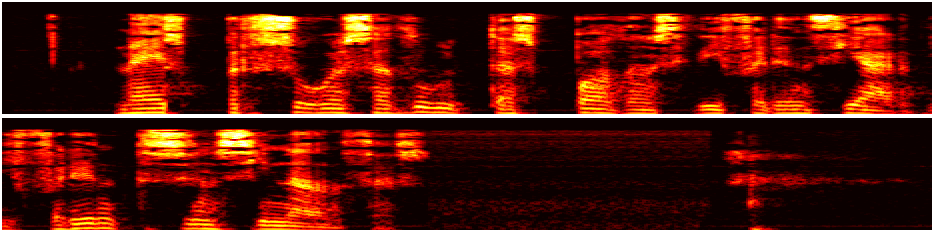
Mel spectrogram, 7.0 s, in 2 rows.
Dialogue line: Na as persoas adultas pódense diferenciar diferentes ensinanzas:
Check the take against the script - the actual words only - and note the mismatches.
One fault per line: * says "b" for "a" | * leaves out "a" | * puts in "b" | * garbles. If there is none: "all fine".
all fine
